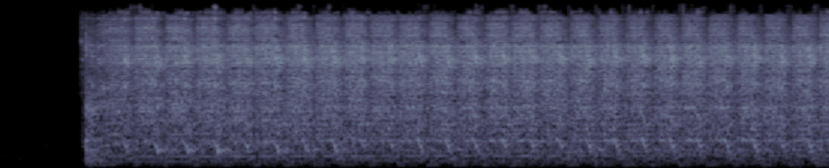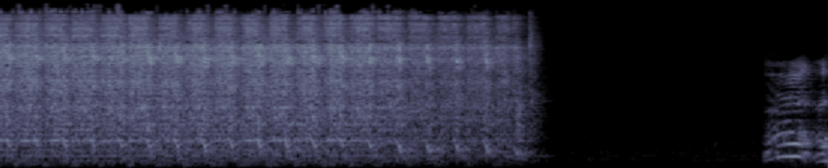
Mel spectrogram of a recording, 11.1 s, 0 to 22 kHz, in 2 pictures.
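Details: Qlink Axon 50cc scooter (possibly QY6 engine) with auto choke, probably sitting with old gas, previously no spark: cranks fast for about eight seconds but never starts; carb cleaning is planned next.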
